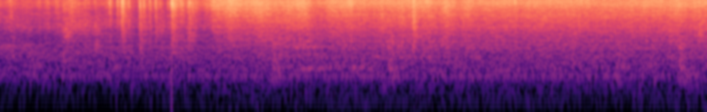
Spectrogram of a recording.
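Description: Tomatillos and peppers sizzling as they roast in a hot pan, with a few light clicks of utensils in the first second or so; the sizzle gets louder about one and a half seconds in and then holds steady.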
